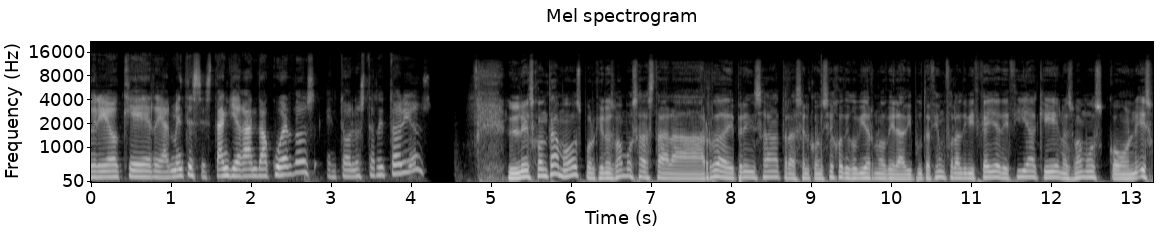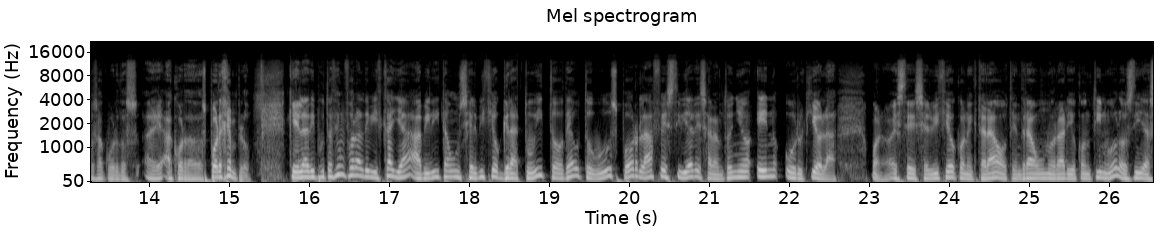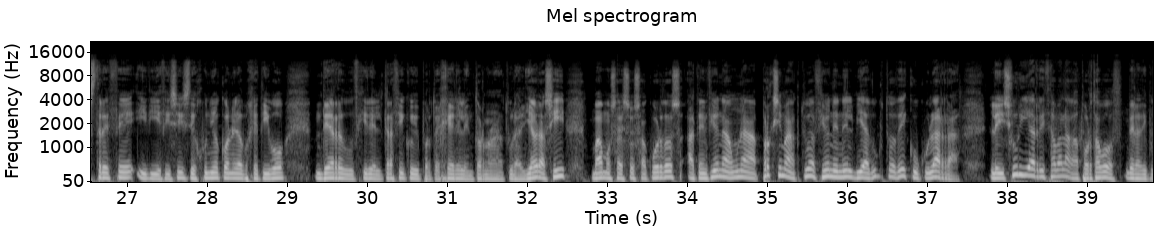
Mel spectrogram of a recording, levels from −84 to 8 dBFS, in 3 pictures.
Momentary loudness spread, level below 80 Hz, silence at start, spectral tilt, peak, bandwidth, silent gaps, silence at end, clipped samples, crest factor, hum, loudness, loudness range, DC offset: 6 LU; -44 dBFS; 0 s; -6.5 dB/octave; -6 dBFS; 13.5 kHz; 4.28-4.54 s; 0 s; under 0.1%; 16 dB; none; -22 LUFS; 2 LU; under 0.1%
